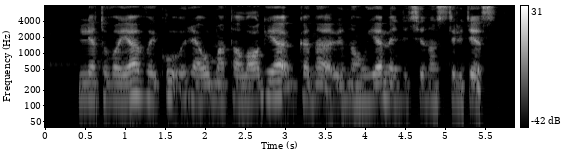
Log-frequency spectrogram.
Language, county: Lithuanian, Vilnius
